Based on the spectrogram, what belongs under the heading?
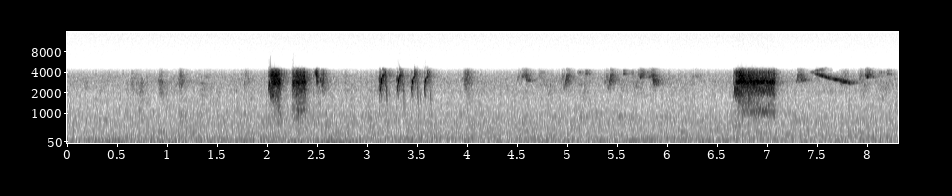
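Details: Golden-fronted Leafbird kept as a pet, eating apple at breakfast: a run of soft twittering chirps around one short loud call, then a single strong, harsh call near the end.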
